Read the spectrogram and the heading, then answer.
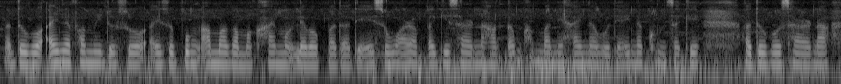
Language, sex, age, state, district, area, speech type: Manipuri, female, 18-30, Manipur, Thoubal, rural, spontaneous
